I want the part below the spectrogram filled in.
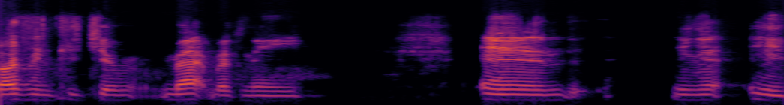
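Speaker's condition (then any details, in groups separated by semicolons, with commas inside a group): Cerebral palsy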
